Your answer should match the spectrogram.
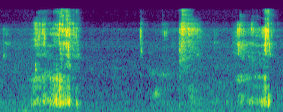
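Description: A man slurping broth off a spoon: a loud slurp about half a second in, then shorter slurps near three seconds and near the end.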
